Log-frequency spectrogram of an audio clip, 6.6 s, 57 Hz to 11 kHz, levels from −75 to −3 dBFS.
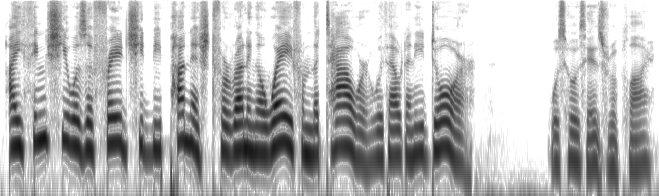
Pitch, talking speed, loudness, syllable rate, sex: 180 Hz, 180 wpm, -18 LUFS, 5.2 syllables/s, male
